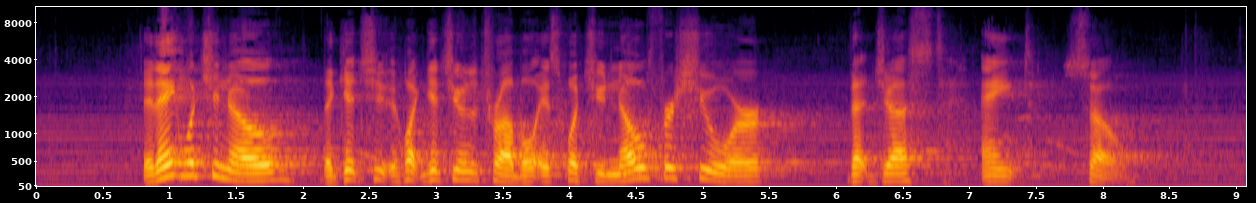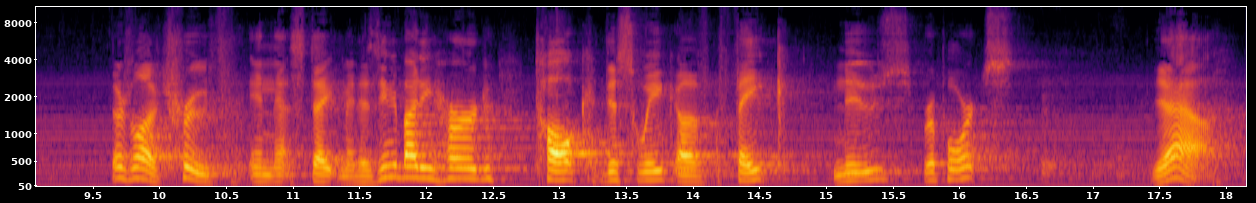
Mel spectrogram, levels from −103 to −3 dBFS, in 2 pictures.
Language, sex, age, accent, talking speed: English, male, 40-59, American, 140 wpm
